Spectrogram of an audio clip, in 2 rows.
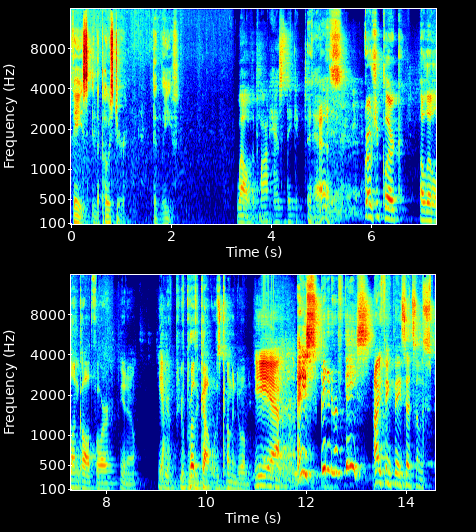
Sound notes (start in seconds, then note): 5.0 audience laughs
